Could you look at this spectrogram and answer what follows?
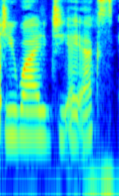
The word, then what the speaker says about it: Gygax: Gary Gygax, and I'm sure I'm pronouncing that wrong. – No, that's right, exactly right. – It is? Okay, yep. Gygax.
